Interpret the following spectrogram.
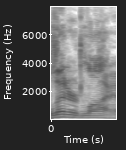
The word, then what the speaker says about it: Leonard Lai: Well, Leonard Lai, I believe, is that correct pronunciation? Yes.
